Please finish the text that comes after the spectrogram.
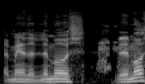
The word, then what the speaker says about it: Lemos: Amanda Lemos, is that how you say it? Is that what we're saying? Lemos, yeah.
